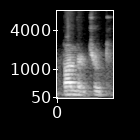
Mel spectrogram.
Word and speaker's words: Bondarchuk: Bondarchuk's stuff. Bondarchuk. Did I say it right that time? Yeah, Bondarchuk. Yeah, I didn't know either, but I do now.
